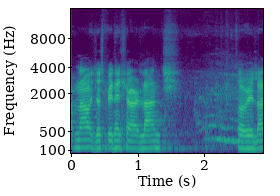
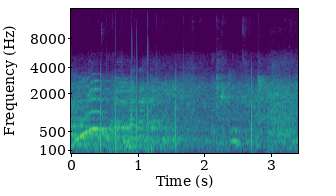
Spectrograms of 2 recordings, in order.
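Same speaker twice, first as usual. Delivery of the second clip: breathy high laugh. Real, not acted. Laughing at sleepy companion.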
